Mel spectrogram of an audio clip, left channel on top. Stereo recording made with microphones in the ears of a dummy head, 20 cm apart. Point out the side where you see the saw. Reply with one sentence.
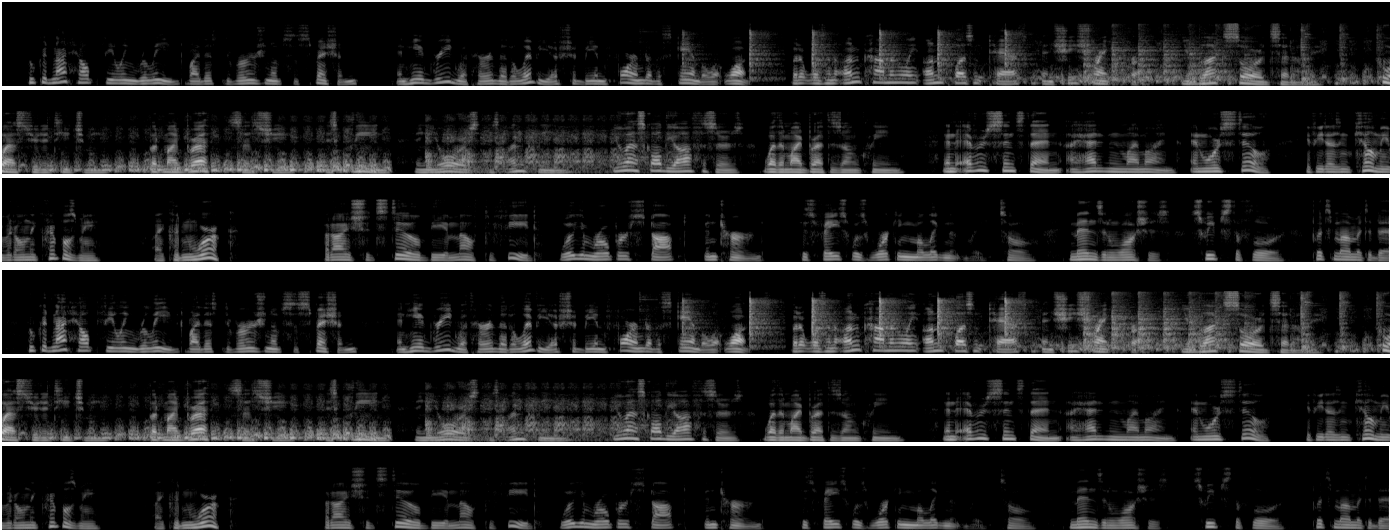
In this clip you hear the saw in the centre.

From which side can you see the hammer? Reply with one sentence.
In this clip you hear the hammer on the right.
